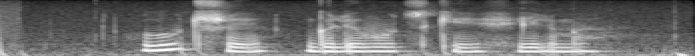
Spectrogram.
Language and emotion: Russian, sad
